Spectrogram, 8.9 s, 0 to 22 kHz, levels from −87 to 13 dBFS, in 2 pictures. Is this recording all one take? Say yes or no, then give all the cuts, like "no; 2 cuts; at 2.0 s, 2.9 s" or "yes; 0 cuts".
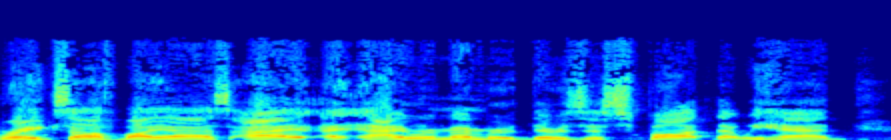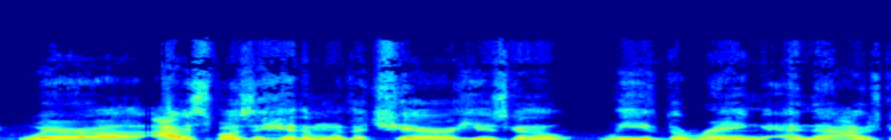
yes; 0 cuts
